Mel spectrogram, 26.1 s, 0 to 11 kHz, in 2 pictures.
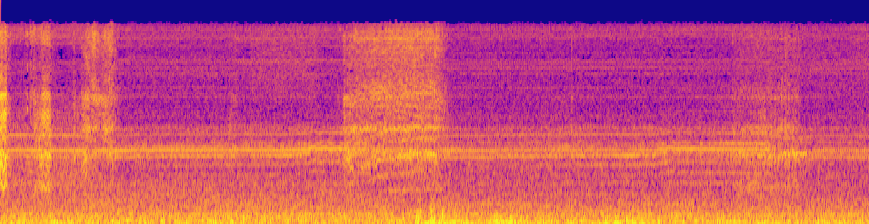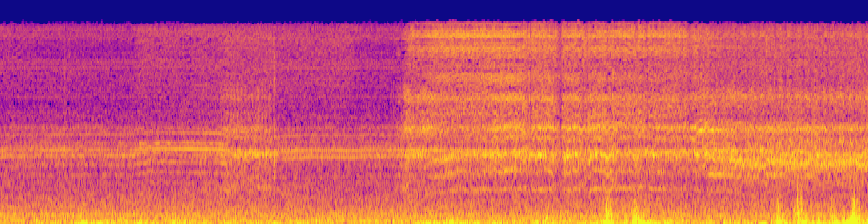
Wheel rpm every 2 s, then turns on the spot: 20, 0, 20, 20, 0, 10, 0, 0, 10, 20, 70, 70, 60.
10-12 16-18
